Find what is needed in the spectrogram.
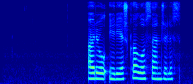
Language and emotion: Russian, neutral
